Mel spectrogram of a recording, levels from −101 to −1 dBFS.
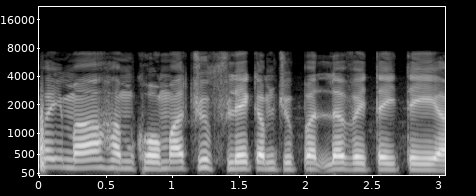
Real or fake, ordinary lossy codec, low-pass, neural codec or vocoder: real; none; 7.2 kHz; none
